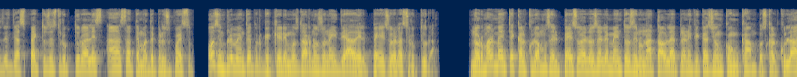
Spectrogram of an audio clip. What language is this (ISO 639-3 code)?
spa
